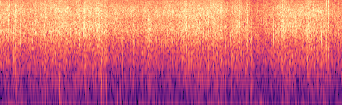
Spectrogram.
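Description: Log being skidded by a Belgian draft horse across the forest floor: a continuous scraping rustle through leaves and twigs, with many small crackles.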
